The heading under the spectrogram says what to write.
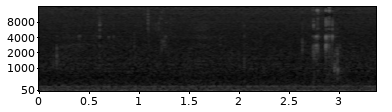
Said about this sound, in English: You heard my slurping? Slurp, slurp.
